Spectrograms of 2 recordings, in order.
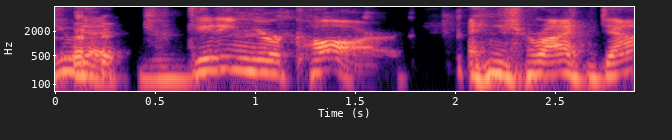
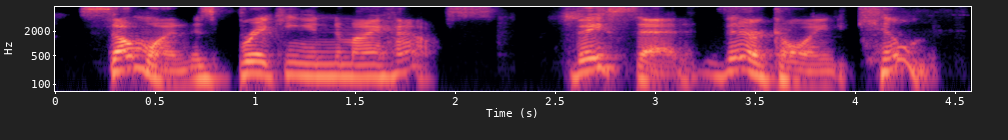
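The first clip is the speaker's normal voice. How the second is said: normal talking voice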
